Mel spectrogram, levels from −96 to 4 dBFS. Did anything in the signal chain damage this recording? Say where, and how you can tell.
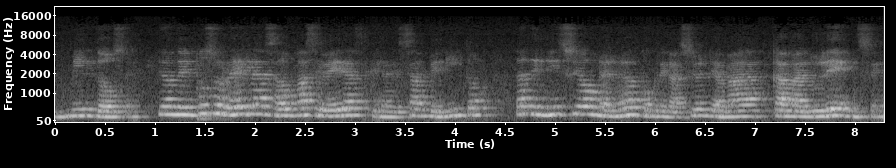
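No, nothing along the way seems to have touched this speech recording; I can't hear anything that points to a problem at any stage.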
